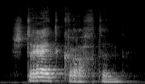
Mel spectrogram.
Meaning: plural of strijdkracht
- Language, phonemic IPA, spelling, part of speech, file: Dutch, /ˈstrɛitkrɑxtə(n)/, strijdkrachten, noun, Nl-strijdkrachten.ogg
